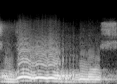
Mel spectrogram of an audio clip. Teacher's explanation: y hace largas las dos vocales y hace un hiato. Y a lo mejor ese mismo hablante, si está con prisa, pues dice diurno.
